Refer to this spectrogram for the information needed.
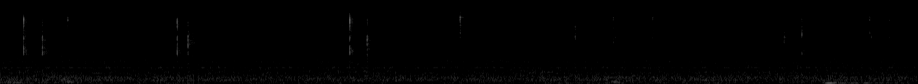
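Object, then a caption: Bar of solid soap. A thin metal blade scores crosshatch lines into the surface of a palm-sized, pink and white striped solid soap bar held in the hand. About fifteen quiet, sharp, bright clicks and scratches sound at irregular intervals over a low, steady background hiss. Each one is dry and dies out almost instantly.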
